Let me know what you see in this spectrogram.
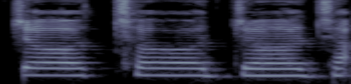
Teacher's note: अब चा वर्ग है, चा को बोलोगे अब च, छ, ज, झ। आपकी जीभ ऊपर तालू से टकरा रही है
